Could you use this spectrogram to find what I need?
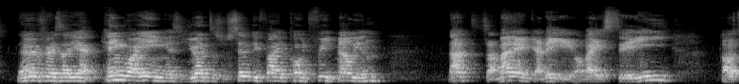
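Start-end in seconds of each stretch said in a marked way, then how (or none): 4.5-6.8 slow, bad fake Italian accent. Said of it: "the worst Italian accent you ever seen".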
